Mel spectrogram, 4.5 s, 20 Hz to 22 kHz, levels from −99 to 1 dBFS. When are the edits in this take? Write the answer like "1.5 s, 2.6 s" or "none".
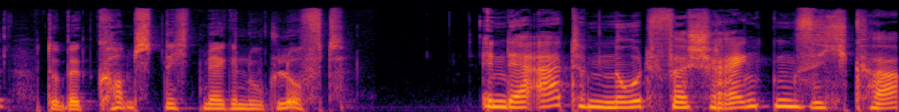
none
